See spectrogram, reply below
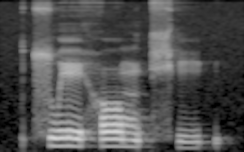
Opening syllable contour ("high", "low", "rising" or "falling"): falling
